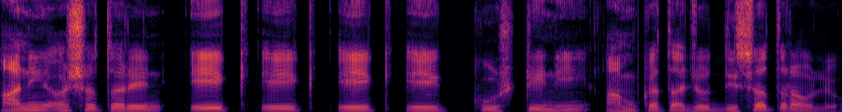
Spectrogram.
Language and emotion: Goan Konkani, neutral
